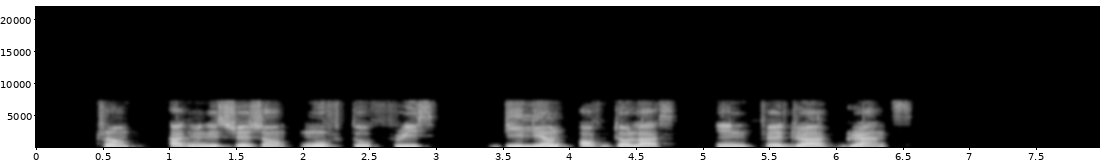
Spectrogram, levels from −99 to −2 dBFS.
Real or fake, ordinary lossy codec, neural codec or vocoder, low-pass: real; none; none; 7.2 kHz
